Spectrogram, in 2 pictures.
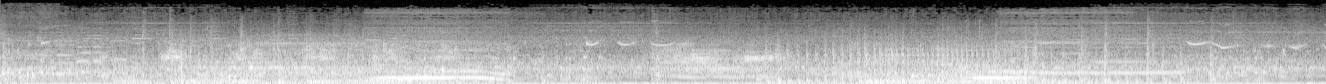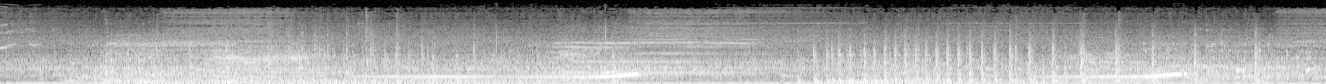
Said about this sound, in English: Through the ship's hull, we can hear the moaning song of whales around us in the deep.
